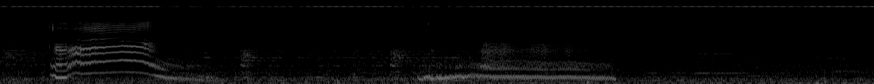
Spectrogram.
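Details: A house cat that growls and hisses at her owner, said to be showing love. A rising-then-falling wavering yowl is followed by a lower, flatter, rough, sustained growling cry.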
